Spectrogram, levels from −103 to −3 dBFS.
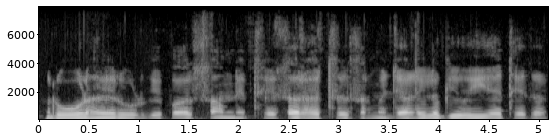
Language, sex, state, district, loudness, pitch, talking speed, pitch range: Hindi, male, Uttar Pradesh, Etah, -32 LUFS, 100 Hz, 190 wpm, 95-105 Hz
